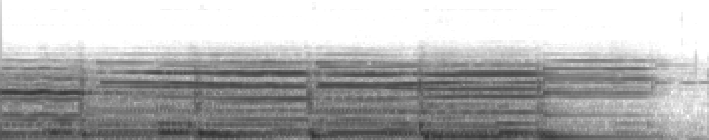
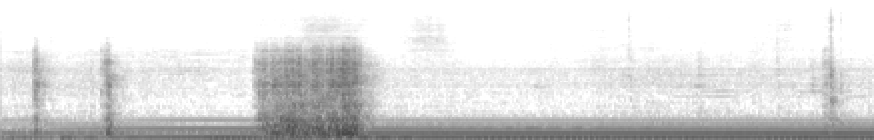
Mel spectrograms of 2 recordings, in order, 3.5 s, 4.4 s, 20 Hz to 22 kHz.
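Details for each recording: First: Zenith seven-tube radio after replacing the output tube with a 6V6 and fitting a solid-state rectifier: guitar music plays clearly with no crackle, buzz or distortion; audio now clean, earlier nasty sounds gone. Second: Zenith tube radio with a solid-state rectifier replacement: a loud, steady low hum under harsh, distorted audio; caused by a floating ground from a terminal strip wrongly assumed to be grounded, not a gassy tube as first suspected.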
